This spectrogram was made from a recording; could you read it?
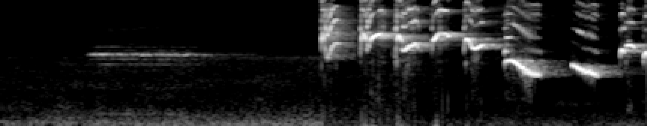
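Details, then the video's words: Orange-headed thrush (anis merah) singing: after a faint steady whistle, a quick burst of loud, high, varied whistled notes and slurred downward trills, phrases tumbling one after another with short gaps. "burung anis merah selow"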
